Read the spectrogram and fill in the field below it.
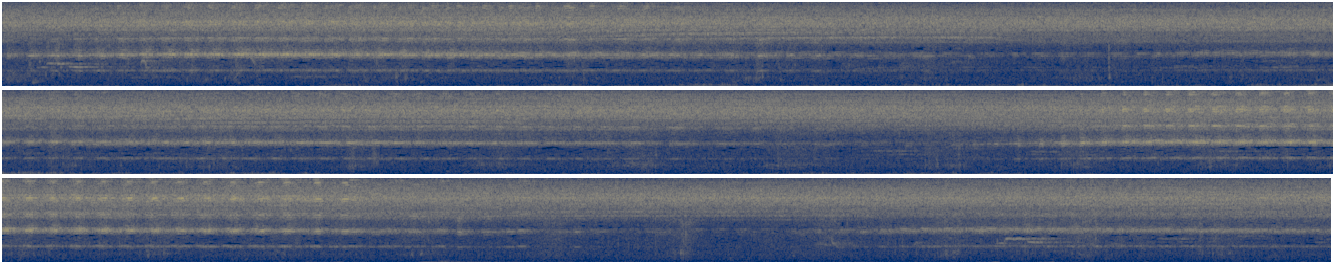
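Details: July cicadas singing over a shallow, gently flowing clear river in midsummer: a sustained shrill buzzing chorus that swells slightly midway, with rhythmic ticking and surges of flowing water below.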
